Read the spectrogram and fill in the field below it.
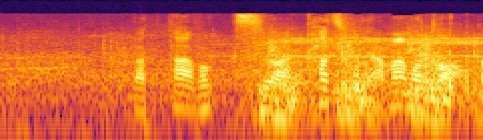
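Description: A baseball smacks into a catcher's leather mitt.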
